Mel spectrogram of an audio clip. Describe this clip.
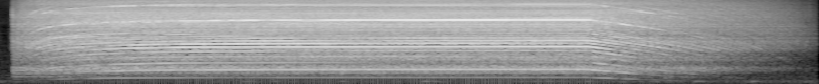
vibrating sander and saw tool
A vibrating saw or sanding tool
shake, sander, vibrating, rub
